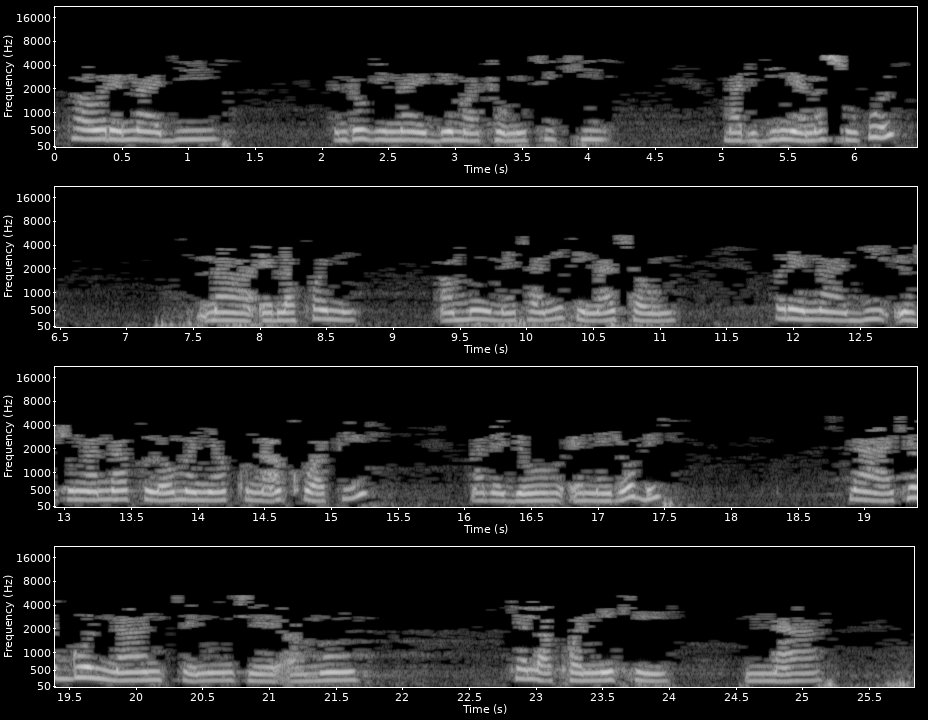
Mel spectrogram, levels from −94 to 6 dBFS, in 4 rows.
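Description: Throughout the speech, the sound is thin, watery and swirling, with nothing above 5.3 kHz and sibilants turned into metallic chirps. This is likely heavy MP3 compression, at a rate that points to around 8 kbps, so the encoder cuts the treble and drops weak frequency lines from frame to frame.

From 3.78 to 3.84 s and again from 7.95 to 8.00 s, a brief hiss leads into a sharp onset, which then sounds softened. This is pre-echo: the codec spreads noise meant for the loud attack across its whole block, smearing it about 55 ms and 50 ms earlier.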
